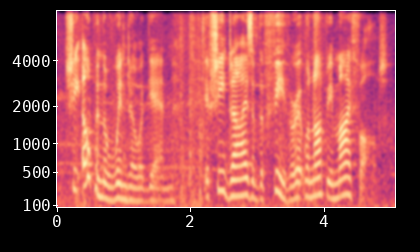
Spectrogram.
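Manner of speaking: ordinary delivery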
